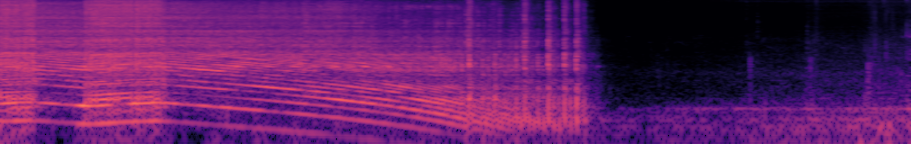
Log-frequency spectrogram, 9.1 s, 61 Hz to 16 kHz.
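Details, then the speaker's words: 1986 Yamaha YSR 50 two-stroke after carburetor refit and bump start: crisp blips up high that fall away cleanly through the revs before cutting off; it revs freely and strings out, sounding healthy. "It sounds so good. Really, really strings out too. Pretty sweet that it runs."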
